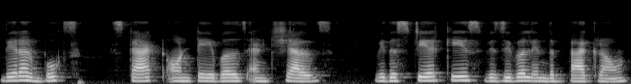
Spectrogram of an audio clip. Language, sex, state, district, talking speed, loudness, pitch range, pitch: English, female, Karnataka, Bangalore, 140 wpm, -17 LUFS, 150-175 Hz, 160 Hz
